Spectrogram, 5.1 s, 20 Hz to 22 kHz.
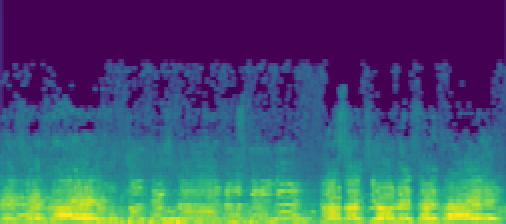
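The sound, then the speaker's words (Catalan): A large crowd of about 2,000 people chants loudly in unison at a pro-Palestine street demonstration in Palma, many voices shouting rhythmic slogans together with a steady, rousing cadence, the sound dense. “I aquests que sentiu són alguns dels càntics que es van sentir en una multitudinària manifestació a favor de Palestina i a Palma.”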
